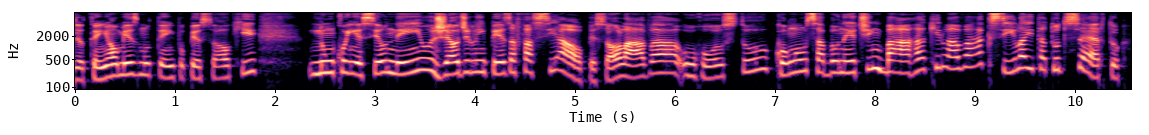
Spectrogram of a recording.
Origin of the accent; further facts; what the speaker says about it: South Korea; now in Brazil; eu já nasci na Coreia nos anos 80 com a pálpebra monolid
